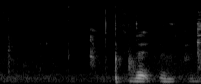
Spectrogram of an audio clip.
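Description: Speech only: a pause, then a few short, halting syllables from a lecturer starting about a second in, with a faint click just before them.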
